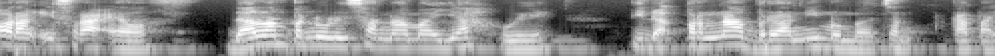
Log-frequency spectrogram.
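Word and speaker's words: יהוה: kepada kepada Musa dengan nama bahasa ibraninya adalah yahwe penulisannya yhwh bacanya yahwe yang artinya adalah aku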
